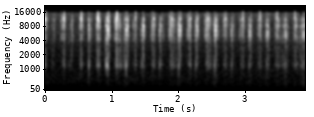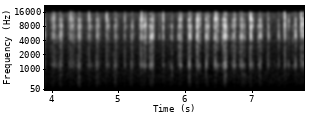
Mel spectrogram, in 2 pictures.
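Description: Long nails scratch and tap the ridged plastic cap of a small ceramic cosmetic bottle. The result is a quick, uneven run of dry, bright clicks and scrapes with almost no low end and no ring. Each stroke dies away instantly.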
